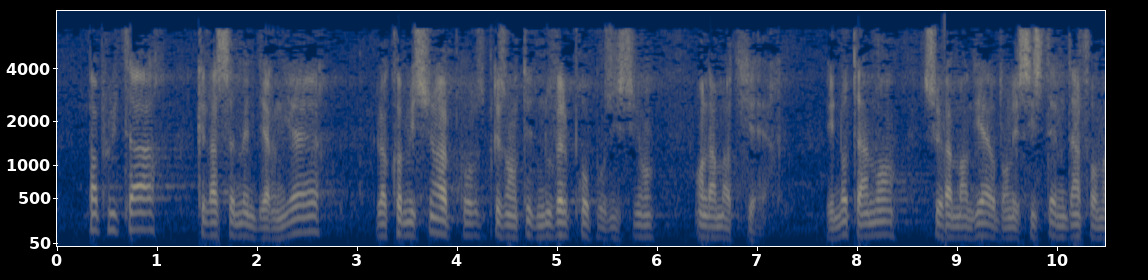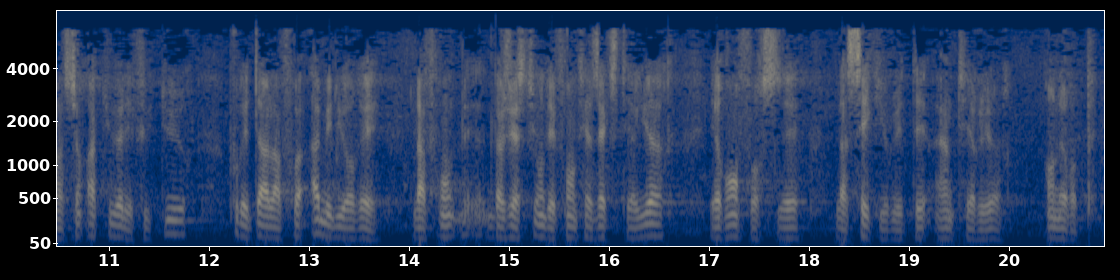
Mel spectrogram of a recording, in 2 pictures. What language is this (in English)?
French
